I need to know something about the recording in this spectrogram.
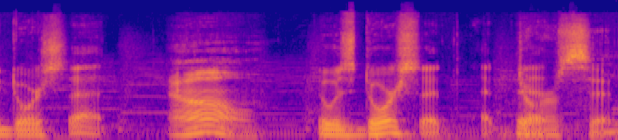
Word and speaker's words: Dorsett: It was Tony Dorsett when he won the Heisman Trophy, and then when he got to the Cowboys, he changed it to Tony Dorsett.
